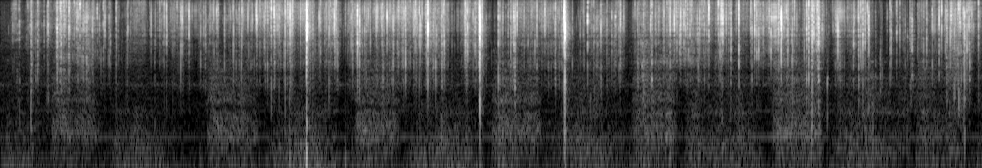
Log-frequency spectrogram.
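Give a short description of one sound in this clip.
Plastic wrapper crinkles and rustles close up.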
